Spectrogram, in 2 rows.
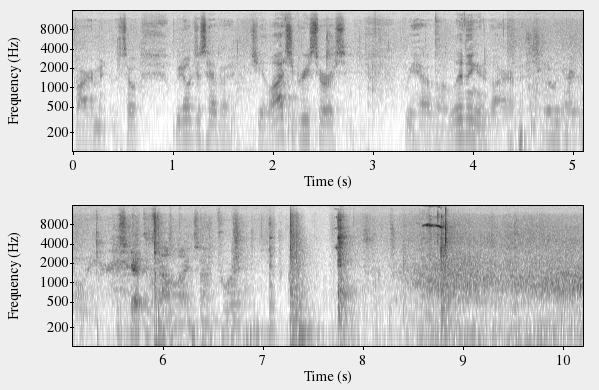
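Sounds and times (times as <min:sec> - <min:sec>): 
speech: 0:00.0 - 0:07.5
heavy airlock door banging shut: 0:07.2 - 0:09.8
steady low rumble in a man-made tunnel leading into a cave: 0:08.3 - 0:10.2.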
